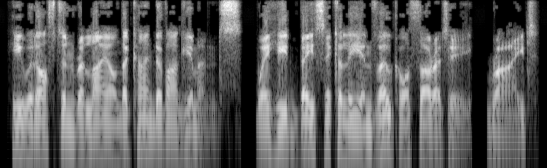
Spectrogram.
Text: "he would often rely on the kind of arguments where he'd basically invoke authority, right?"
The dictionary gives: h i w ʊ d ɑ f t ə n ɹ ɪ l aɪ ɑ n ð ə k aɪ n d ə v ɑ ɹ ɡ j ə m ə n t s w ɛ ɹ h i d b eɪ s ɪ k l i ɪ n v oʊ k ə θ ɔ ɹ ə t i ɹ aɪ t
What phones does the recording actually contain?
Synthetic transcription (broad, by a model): h i w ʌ d ɑ f t ə n ɹ ɪ l aɪ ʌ n ð ə k aɪ n d ə v ɑ ɹ ɡ j ə m ə n t s w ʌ ɹ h i d b eɪ s ɪ k l i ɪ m v oʊ k ə θ ɔ ɹ ə t i ɹ aɪ t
